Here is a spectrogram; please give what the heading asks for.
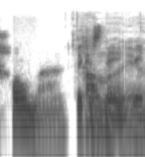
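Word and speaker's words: haoma: And you know, I mean, even in Zoroastrianism, uh, there's soma, but it's called homa because Halma, they yeah. didn't pronounce the S, they pronounced it like an H.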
